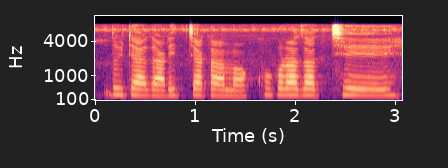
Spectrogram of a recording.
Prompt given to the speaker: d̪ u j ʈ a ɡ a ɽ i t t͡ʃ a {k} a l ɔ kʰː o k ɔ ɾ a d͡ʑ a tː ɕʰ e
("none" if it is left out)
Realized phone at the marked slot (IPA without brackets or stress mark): k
